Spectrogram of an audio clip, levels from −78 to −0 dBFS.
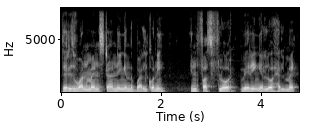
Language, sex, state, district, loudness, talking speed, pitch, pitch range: English, male, Karnataka, Bangalore, -15 LUFS, 175 wpm, 115 Hz, 110-120 Hz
